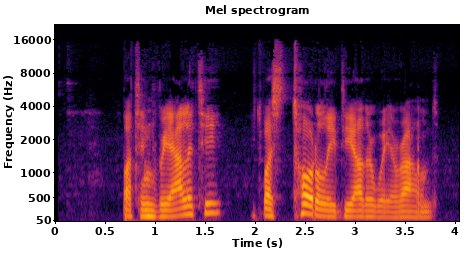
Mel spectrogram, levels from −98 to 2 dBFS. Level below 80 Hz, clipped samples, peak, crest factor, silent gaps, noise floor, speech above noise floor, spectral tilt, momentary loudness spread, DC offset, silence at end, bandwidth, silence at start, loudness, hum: -56 dBFS; under 0.1%; -2 dBFS; 20 dB; none; -62 dBFS; 42 dB; -5.5 dB/octave; 12 LU; under 0.1%; 0.25 s; 16 kHz; 0.7 s; -21 LUFS; none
